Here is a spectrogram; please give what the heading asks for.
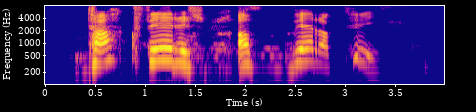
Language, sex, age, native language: Icelandic, male, 6, Icelandic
